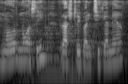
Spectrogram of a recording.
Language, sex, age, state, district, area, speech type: Punjabi, female, 60+, Punjab, Ludhiana, urban, spontaneous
